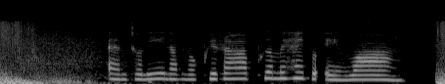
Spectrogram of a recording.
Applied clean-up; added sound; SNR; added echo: classical method spectral subtraction.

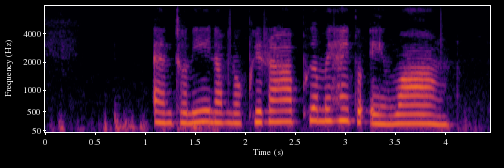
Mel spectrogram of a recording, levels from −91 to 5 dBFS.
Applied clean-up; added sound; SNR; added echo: none; none; none; none.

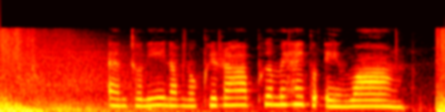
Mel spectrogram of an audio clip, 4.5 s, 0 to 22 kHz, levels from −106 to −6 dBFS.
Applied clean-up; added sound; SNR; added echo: none; Boom; 2 dB; none.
